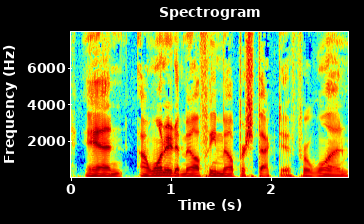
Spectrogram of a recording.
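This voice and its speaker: A fairly quick pace in a very clean recording with a silent background. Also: man. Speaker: founder of a therapeutic workshop center. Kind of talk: interview, personal testimony. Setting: studio. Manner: soft-spoken.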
